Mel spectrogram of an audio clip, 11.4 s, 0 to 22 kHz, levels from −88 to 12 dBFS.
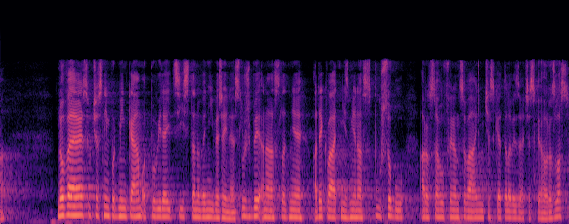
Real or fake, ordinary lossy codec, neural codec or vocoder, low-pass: real; AAC, 48 kbps; none; 7.2 kHz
